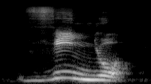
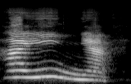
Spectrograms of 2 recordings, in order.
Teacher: esse fonema grafado pelo NH é um fonema palatal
